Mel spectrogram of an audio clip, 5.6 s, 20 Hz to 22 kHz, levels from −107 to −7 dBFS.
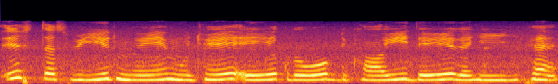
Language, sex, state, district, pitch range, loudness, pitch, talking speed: Hindi, female, Madhya Pradesh, Katni, 220-255 Hz, -12 LUFS, 235 Hz, 105 wpm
